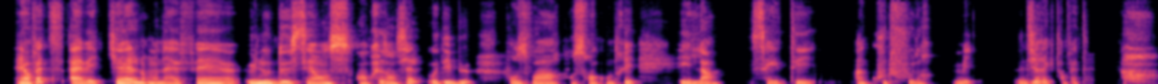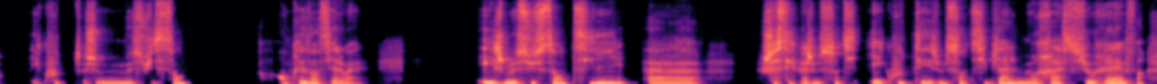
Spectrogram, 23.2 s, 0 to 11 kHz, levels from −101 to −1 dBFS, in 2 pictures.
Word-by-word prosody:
et 185 -2 +6
en 175 - +5
fait, 280 0 0
avec 170 0 +2
elle, 240 +4 +7
on 190 -5 -1
a 160 0 -2
fait, 200 +3 +1
heu, - - -23
1 225 +1 +8
ou 225 - +9
2 185 -1 +4
séances 190 +3 +2
en 170 -1 -4
présentiel, 155 +6 -2
au 180 -4 -1
début, 170 - 0 0.3
pour 165 -2 -4
se 145 0 -3
voir, 180 +5 -3
pour 165 - -7
se - - -1
rencontrer 160 +7 -5 0.4
et 185 -4 +1
là, 160 +5 -1 0.3
ça 165 - -5
a - - -4
été 180 +4 -5 0.4
un 160 - -3
coup 155 +7 -9
de - - -11
foudre, 160 -6 -9 0.2
mais 165 -2 -7 0.4
direct, 170 -4 -3
en - - -12
fait. 145 -1 -14
Han! - - -27 1.0
Écoute, - - -11 0.2
je - - 0
me 175 0 -3
suis 170 +1 -5
sent 220 +6 -2 1.0
en 180 - -3
présentiel, 195 -4 0
ouais. 145 - -9 1.1
Et 200 0 +4
je 195 +1 +6
me 195 - +4
suis 195 +2 +1
sentie, 225 +2 +2 0.2
heu 175 -1 -1 0.7
je - - +6
sais 195 -1 +2
pas, 175 - -6
je 170 - +4
me - - -3
suis 170 - 0
sentie 195 -1 -2
écoutée, 210 -7 -1
je 175 - -4
me 180 - -4
suis 175 - 0
sentie 190 +1 -3
bien, 225 +2 +1
elle 200 -3 +2
me 175 - -1
rassurait. 200 +4 +1
Enfin, 215 -4 -3
185 Hz, 175 wpm, -24 LUFS, 170-205 Hz, 1.1 s, ou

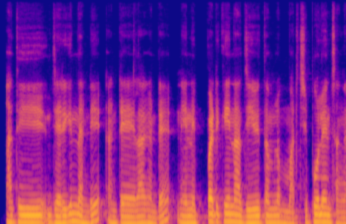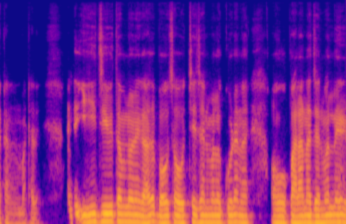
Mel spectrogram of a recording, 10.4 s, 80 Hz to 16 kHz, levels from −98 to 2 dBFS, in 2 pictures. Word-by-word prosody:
అది 110 +1 -2 0.5
జరిగిందండి. 110 0 0 0.2
అంటే 100 0 -3 0.2
ఎలాగంటే 105 -1 -3 0.3
నేనిప్పటికీ 105 +3 -1
నా 120 - +2
జీవితంలో 110 +1 0
మర్చిపోలేని 105 +5 -1
సంఘటన 90 -1 -7
అనమాట 80 -1 -13
అది. 85 - -14 0.4
అంటే - - -5 0.2
ఈ - - +3 0.2
జీవితంలోనే 120 -2 +3
కాదు 110 +4 +3
బహుశా 110 +2 +2
వచ్చే 105 +3 -2
జన్మలో 115 -1 +1
కూడా, 115 +1 +1 0.5
ఓ - - -1 0.2
ఫలానా 110 +1 +3
జన్మలో 110 +2 +2
నేను 115 0 +2
110 Hz, 135 wpm, -20 LUFS, 105-115 Hz, 0.5 s, ఈ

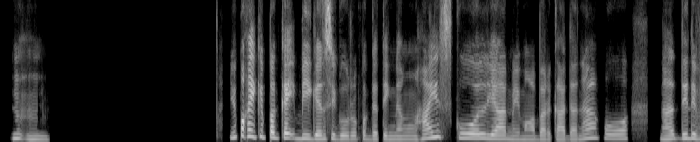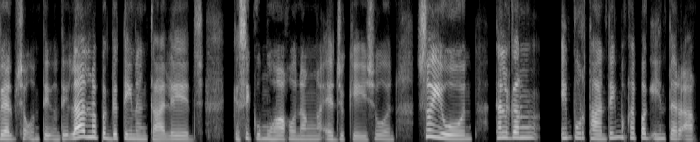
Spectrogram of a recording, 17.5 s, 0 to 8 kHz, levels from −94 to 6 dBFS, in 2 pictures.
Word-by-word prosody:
Mm. 200 -6 -7 2.3
Yung 295 - -2
pakikipagkaibigan 265 - +5
siguro 200 -4 +3
pagdating 190 -2 -6
ng 190 0 -8
high 290 +7 +2
school 255 -4 +1
yan 220 -2 +1
may 195 - -6
mga 185 -1 -8
barkada 180 -1 -4
na 245 +8 -3
ako, 230 -2 -6 0.4
nade-develop 225 0 0
siya 230 +1 -2
unti-unti 210 0 -7
lalo 315 +7 +7
na 305 - +1
pagdating 240 -4 -2
ng 210 -1 -7
college. 185 -1 -2 0.4
Kasi 225 +1 +3
kumuha 215 -1 -2
ako 215 0 -8
ng 200 0 -7
education. 200 0 -5 0.3
So 360 0 +5
yun, 220 -8 +5 0.3
talagang 290 -1 +1 0.2
importanteng 275 -2 -2
makipag-interact 240 - -4
225 Hz, 110 wpm, -24 LUFS, 200-260 Hz, 2.3 s, lalo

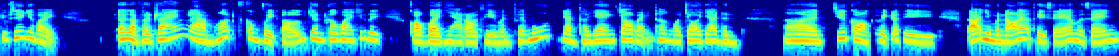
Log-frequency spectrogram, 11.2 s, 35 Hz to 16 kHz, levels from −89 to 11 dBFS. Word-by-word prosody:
chút 230 - -6
xíu 270 +3 0
như 255 -2 -1
vậy. - - -1 0.6
Ê, 230 +1 +3
là 210 - +7
phải 195 +1 -1
ráng 235 - +2
làm 195 - +1
hết 275 +7 -1
cái - - -19
công 245 -4 -1
việc 185 -4 -1
ở 155 +2 0
trên 230 -4 0
cơ 220 +1 -1
quan 215 -2 0
trước 255 +5 -9
đi, 220 -3 -1 0.3
còn 175 -2 +3
về 180 -2 +6
nhà 170 0 -5
rồi 165 -1 +2
thì 165 -1 -4
mình 160 0 -7
phải 185 0 -2
muốn 255 +8 -1
dành 200 -3 0
thời 180 -1 -4
gian 195 +1 0
cho 210 0 +4
bản 185 - -4
thân 210 -3 -5
và 180 - -4
cho 195 -1 +2
gia 190 0 0
đình. 175 -3 -5 0.5
Ờ, 190 - -3 0.4
chứ 245 +1 0
còn 195 -5 +4
cái 200 - -15
việc 190 - -1
đó 205 - -2
thì 165 -5 -3 0.3
đó, 195 - +8
như 225 -1 +3
mình 180 -2 -1
nói 175 +7 +6
á, 240 - +1
thì 190 -4 -1
sẽ 165 +4 0
mình 185 -5 -4
sẽ, 170 +2 0
195 Hz, 285 wpm, -23 LUFS, 175-220 Hz, 0.6 s, đó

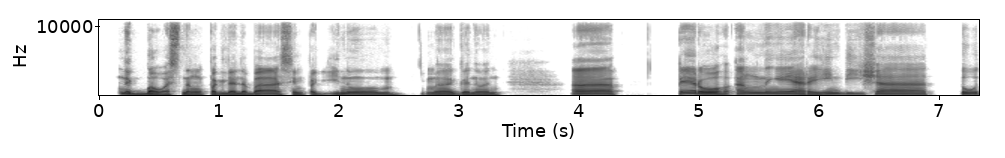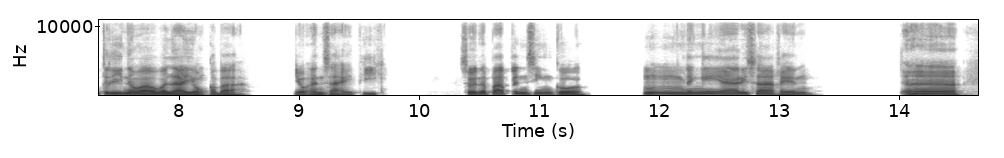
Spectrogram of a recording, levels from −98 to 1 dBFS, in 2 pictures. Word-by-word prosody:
Nag-bawas 115 -8 +2
ng 105 -1 +1
paglalabas 105 +8 +1
yung 100 -4 -4
pag-inom, 130 +5 0 0.2
yung - - -7
mga 110 -1 +2
ganon. 100 -1 -1 0.6
Ah, 150 +1 +4 0.4
pero 170 -6 +5
ang 175 +2 +1
nangyayari 170 -7 +2
hindi 165 +1 -2
siya 150 -2 +1 0.3
totally 150 -1 +1
nawawala 135 -3 +3
yung 125 -2 -1
kaba, 95 -2 -5 0.4
yung 120 0 -4
anxiety. 100 -5 -6 0.7
So - - -7
napapansin 155 0 -2
ko 115 0 0 0.5
mm, 155 +1 -1
nangyayari 160 +1 0
sa 155 -2 -1
akin, 125 +4 -6 0.8
ah, 135 -1 +1
140 Hz, 115 wpm, -21 LUFS, 115-155 Hz, 0.8 s, pero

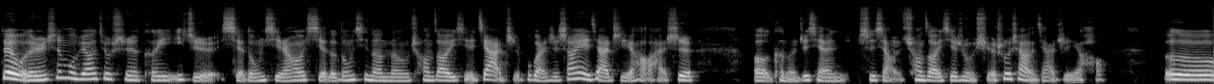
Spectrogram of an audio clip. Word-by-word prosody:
对， 285 -2 +11
我 235 - +8
的 195 - +4
人 205 +3 +4
生 300 +6 -2
目 280 -3 +2
标 245 +1 +4
就 255 -1 0
是 215 -4 -2
可 190 0 -5
以 190 0 +1
一 220 +2 -2
直 410 - -2
写 - - -2
东 175 -1 -2
西， 195 -2 -1
然 165 +1 -1
后 190 +1 +1
写 205 -4 -1
的 165 - 0
东 195 +4 0
西 220 0 -2
呢， 185 -3 +1
能 165 -1 -3
创 195 0 -3
造 185 -2 +2
一 175 - +1
些 185 - -4
价 215 0 +1
值， - - -8
不 215 - -7
管 190 -5 0
是 180 0 -4
商 250 +6 +1
业 250 -4 +4
价 180 -5 +1
值 175 0 -6
也 - - -1
好， 195 - -3
还 - - -5
是， 190 -2 0 0.5
呃， - - +1
可 - - -4
能 80 - -4
之 200 - +1
前 170 -3 -2
是 200 - -3
想 195 +3 -3
创 210 -1 0
造 180 -3 +2
一 - - 0
些 185 0 -1
这 190 - -2
种 - - -2
学 - - -3
术 255 -2 +1
上 240 -5 +1
的 220 - -2
价 195 -2 -6
值 215 - -7
也 - - -5
好。 - - -10 0.5
呃， 220 -2 +6
200 Hz, 310 characters per minute, -20 LUFS, 185-225 Hz, 0.5 s, 对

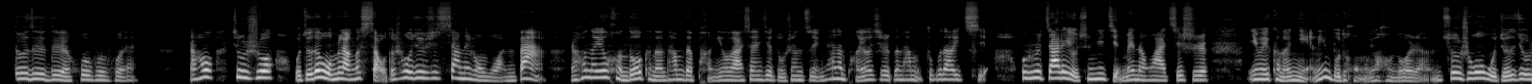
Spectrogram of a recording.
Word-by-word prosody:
对 265 0 +1
对 250 -1 +1
对， 205 -3 -1
会 215 +4 -3
会 200 -1 -4
会。 185 0 -9 0.5
然 235 - -3
后 335 0 +5 0.2
就 335 0 +3
是 - - +1
说， 310 0 +7 0.2
我 205 - -2
觉 235 +3 +2
得 325 - +10
我 265 - +7
们 255 - +4
两 240 -3 +6
个 265 - 0
小 275 - -1
的 225 - -5
时 285 - -8
候 300 - +5
就 300 +1 +2
是 285 0 -4
像 285 0 -1
那 260 - +1
种 190 -5 -3
玩 175 +2 -8
伴， 260 -1 +3 0.2
然 210 - -5
后 325 - 0
呢， 315 - +1
有 320 0 +4
很 240 -8 -1
多 245 +4 +4
可 240 -6 -6
能 190 0 -1
他 220 +3 -5
们 225 - -3
的 215 - +1
朋 175 - -12
友 195 - -5
啊， 190 -1 +1
像 210 +2 -5
一 - - -5
些 210 - -2
独 170 -3 -8
生 205 +4 -5
子 190 - -9
女， 180 - -10
他 230 - -8
们 265 - -1
的 250 - -1
朋 180 -5 -7
友 210 - -2
其 220 - -14
实 215 - -4
跟 220 +1 -6
他 215 - -6
们 210 - -6
住 230 - -10
不 230 - -7
到 230 -1 +1
一 225 - -5
起。 210 - -10 0.4
或 290 - +1
者 - - +2
说 310 - +5
家 290 -1 +8
里 290 - +4
有 210 - +2
兄 245 +6 0
弟 255 - +3
姐 235 - -4
妹 205 +4 -3
的 205 -3 -2
话， 195 -1 -1
其 205 +2 -5
实 205 0 -3 0.4
因 235 +3 0
为 240 0 +3
可 235 - -2
能 180 +2 0
年 185 +2 -3
龄 320 +6 +2
不 180 - 0
同 190 -2 -8
有 170 - -7
很 180 -3 -9
多 160 0 -3
人。 205 +8 -9
所 280 +7 +1
以 - - +3
说， 280 +2 +3
我 210 -8 +1
觉 185 +2 -1
得 220 - -1
就 245 - 0
220 Hz, 385 characters per minute, -23 LUFS, 195-265 Hz, 0.5 s, 得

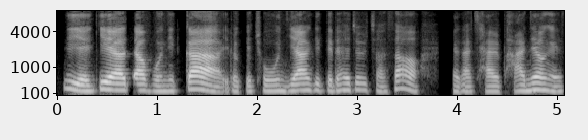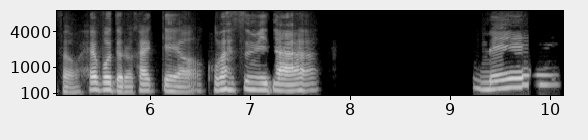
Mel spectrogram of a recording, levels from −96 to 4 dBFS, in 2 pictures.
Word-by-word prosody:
이 205 -5 +1
얘기 160 +5 +3
하다 175 -2 +6
보니까 155 +1 +4
이렇게 145 +1 -8
좋은 155 +1 -4
이야기들을 170 -1 0
해 180 - -1
주셔서 180 +1 -4 0.3
제가 140 -2 -6
잘 145 +1 -5
반영해서 150 -4 -2
해 195 - +5
보도록 145 -7 0
할게요. 160 -2 -4
고맙습니다. 180 -3 -1 1.5
네. 260 +9 -1
170 Hz, 250 characters per minute, -21 LUFS, 150-190 Hz, 1.5 s, 하다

